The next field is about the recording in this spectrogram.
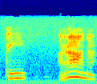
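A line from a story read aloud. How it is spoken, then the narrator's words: Excited whisper. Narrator (Russian): взволнованно прошептала она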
